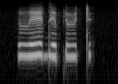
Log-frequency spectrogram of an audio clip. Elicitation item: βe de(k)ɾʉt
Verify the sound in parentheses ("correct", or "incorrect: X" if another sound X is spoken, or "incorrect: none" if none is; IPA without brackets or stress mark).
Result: incorrect: p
